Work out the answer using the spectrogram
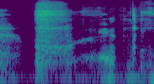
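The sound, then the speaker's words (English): A long human yawn begins with a loud, breathy, rushing inhale. It trails into a softer voiced exhale with a slight groan, and no speech is present. “sorry guys, I yawned again.”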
